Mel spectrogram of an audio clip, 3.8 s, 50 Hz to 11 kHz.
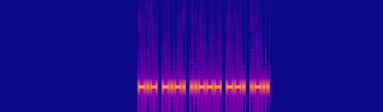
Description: Morse code, heard as a keyed tone, about 60 wpm, 700 Hz. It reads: KC2GL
